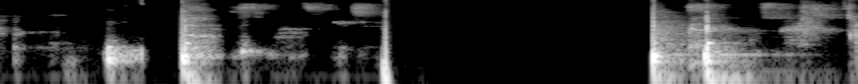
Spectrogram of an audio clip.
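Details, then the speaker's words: Several short, dry throat-clearing coughs from an adult with a lingering cough after recently recovering from COVID. "me if you hear a cough throughout the video um i just got over i had coveted so i still have that lovely kobe cough lingering around"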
